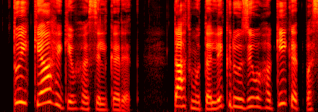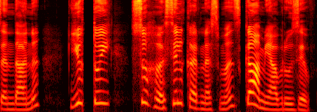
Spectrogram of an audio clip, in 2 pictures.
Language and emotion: Kashmiri, neutral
